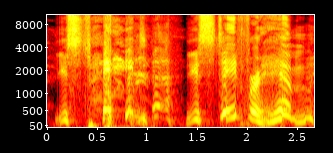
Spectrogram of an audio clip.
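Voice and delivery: cracking up while talking; words swallowed by laughter; laughing hard. Real, not acted. Laughing through the punchline.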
